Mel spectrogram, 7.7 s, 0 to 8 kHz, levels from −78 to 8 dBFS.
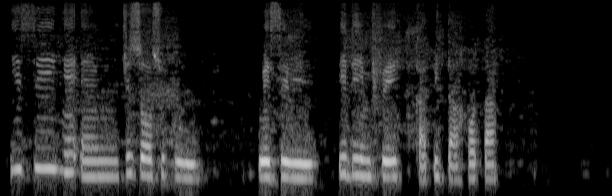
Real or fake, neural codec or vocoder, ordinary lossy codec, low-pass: real; none; none; none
